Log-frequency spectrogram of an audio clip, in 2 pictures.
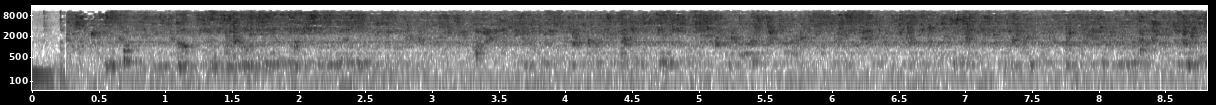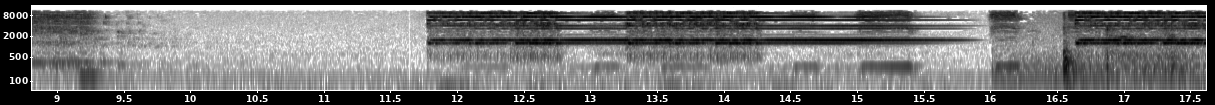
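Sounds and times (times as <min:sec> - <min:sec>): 
water running from a tap: 0:00.2 - 0:09.6
telephone bell ringing: 0:11.8 - 0:16.0, 0:16.6 - 0:17.6.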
